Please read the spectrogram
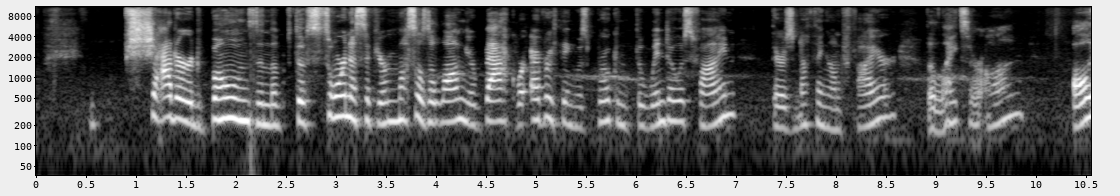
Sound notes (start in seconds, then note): none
